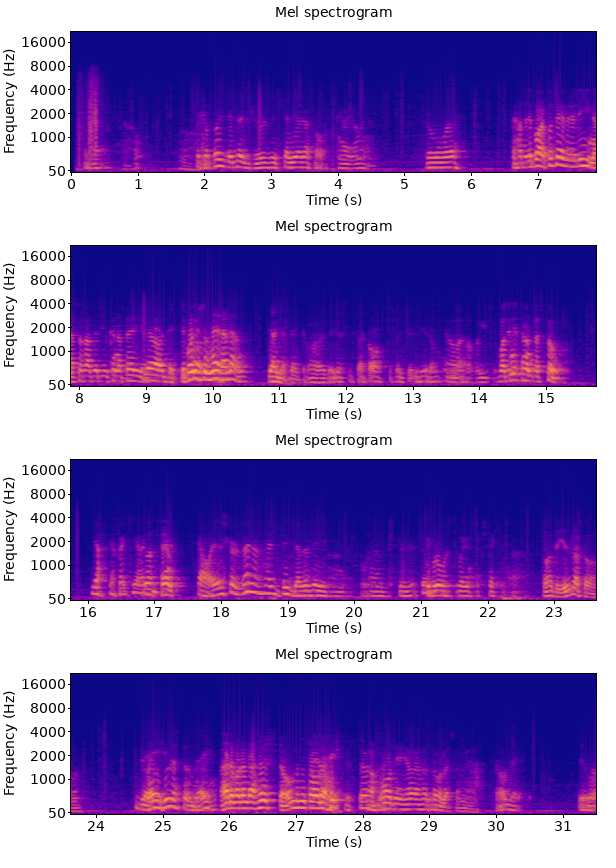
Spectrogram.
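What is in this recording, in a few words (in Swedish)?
Värö Halland, dialekter; Folkminnen; Svenska sagor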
